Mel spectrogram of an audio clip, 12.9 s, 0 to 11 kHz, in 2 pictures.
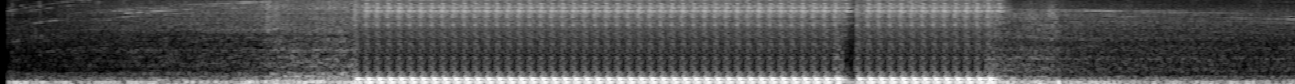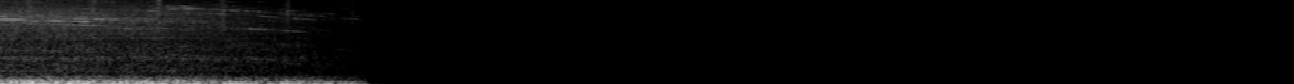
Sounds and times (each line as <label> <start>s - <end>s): minigun sound 1.8s - 5.1s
